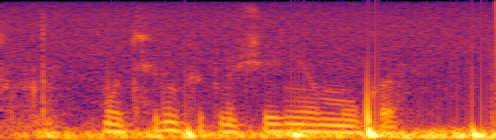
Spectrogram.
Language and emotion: Russian, neutral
